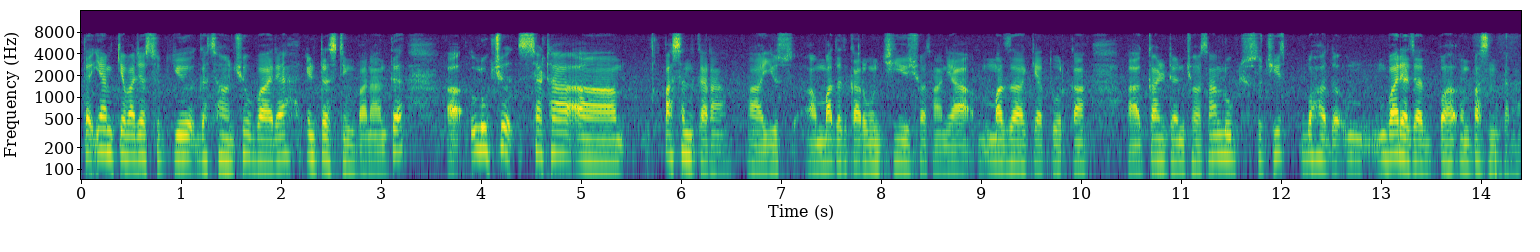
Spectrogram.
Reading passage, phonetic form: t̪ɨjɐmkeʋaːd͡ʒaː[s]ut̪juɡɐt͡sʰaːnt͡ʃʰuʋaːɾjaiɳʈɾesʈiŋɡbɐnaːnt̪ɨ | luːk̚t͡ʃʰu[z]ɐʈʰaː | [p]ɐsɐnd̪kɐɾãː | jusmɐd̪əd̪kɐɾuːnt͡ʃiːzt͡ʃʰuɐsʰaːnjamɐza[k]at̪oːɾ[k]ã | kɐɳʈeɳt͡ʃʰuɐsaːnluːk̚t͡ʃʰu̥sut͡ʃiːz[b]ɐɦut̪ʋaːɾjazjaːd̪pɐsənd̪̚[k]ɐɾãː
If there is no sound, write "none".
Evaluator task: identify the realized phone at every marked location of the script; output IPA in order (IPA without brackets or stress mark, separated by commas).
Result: s, s, p, k, k, b, k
